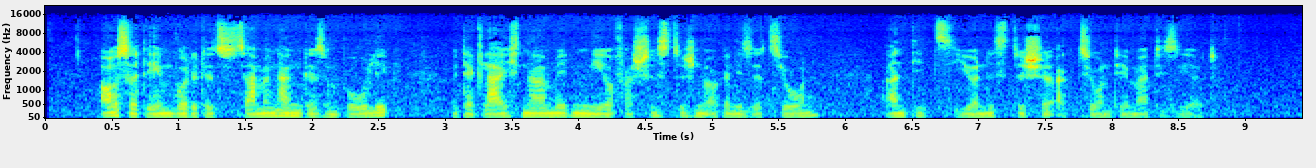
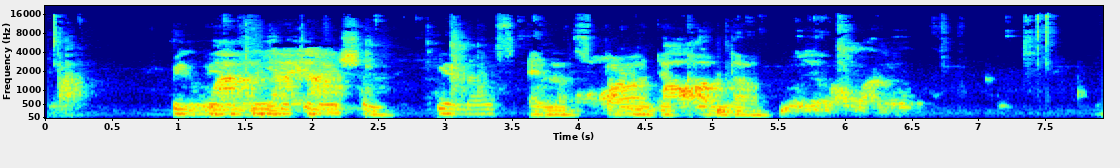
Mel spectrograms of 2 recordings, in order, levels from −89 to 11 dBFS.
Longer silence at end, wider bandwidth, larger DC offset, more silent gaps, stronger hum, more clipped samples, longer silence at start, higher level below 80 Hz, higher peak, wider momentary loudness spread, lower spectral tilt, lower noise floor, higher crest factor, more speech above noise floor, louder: first, 0.45 s vs 0.15 s; about the same, 16.5 kHz vs 16.5 kHz; neither; neither; neither; neither; about the same, 0.05 s vs 0.05 s; about the same, -52 dBFS vs -54 dBFS; about the same, -2 dBFS vs 0 dBFS; about the same, 15 LU vs 15 LU; second, -2 dB/octave vs -5 dB/octave; second, -51 dBFS vs -59 dBFS; first, 24 dB vs 18 dB; second, 25 dB vs 42 dB; second, -24 LUFS vs -17 LUFS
